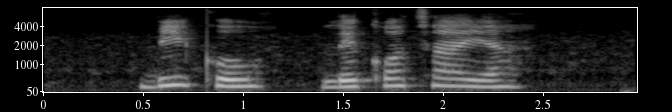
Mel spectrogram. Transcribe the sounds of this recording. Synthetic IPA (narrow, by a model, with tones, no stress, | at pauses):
bi˦ko˦ | le˨kɔ˦ta˦ja˦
